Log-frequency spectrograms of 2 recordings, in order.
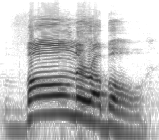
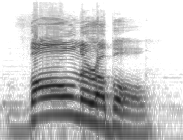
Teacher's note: That V, front teeth, bottom lip, and then the l sound.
